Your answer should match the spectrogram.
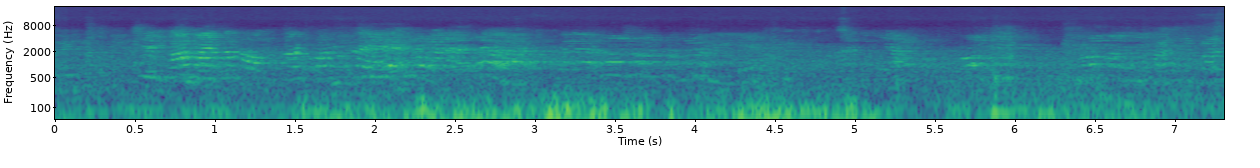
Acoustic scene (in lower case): residential area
